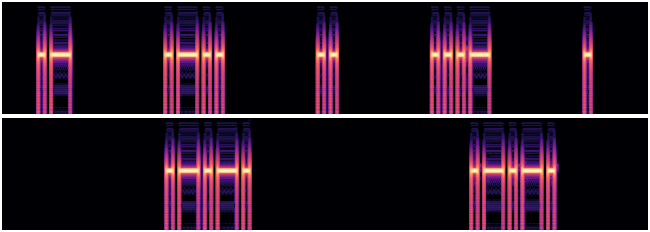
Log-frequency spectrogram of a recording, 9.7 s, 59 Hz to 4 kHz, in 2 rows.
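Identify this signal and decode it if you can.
Morse code, heard as a keyed tone, about 25 wpm, spaced as for 10 wpm, 550 Hz. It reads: ALIVE <AR> <AR>
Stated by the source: Morse code news headlines transmission.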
